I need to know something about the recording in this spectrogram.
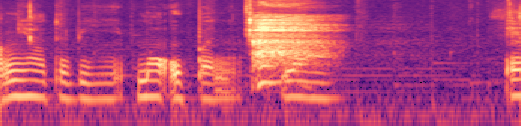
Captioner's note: gasp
